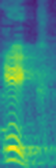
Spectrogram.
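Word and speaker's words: एक: This is the Hindi number or symbol of number 1. It is pronounced as ek, means 1.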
